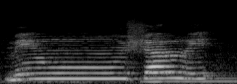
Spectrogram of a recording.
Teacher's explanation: Kalau ifa ausat lebih ke mendekati mim cara bacanya.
